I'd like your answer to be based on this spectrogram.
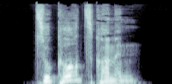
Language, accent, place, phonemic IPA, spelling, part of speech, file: German, Germany, Berlin, /t͡suː kʊʁt͡s ˈkɔmən/, zu kurz kommen, verb, De-zu kurz kommen.ogg
- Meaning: to be neglected, to fall short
